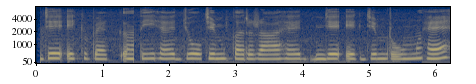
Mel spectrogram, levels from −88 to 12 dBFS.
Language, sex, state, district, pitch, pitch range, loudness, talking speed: Hindi, female, Maharashtra, Nagpur, 245 Hz, 235-255 Hz, -23 LUFS, 125 wpm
